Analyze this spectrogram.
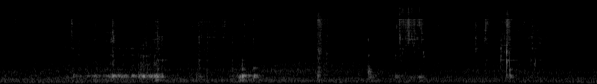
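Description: Water sloshes inside a plastic can.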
